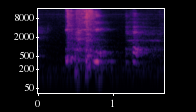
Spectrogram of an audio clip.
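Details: Child's imitated (fake) sneeze: two short forced bursts of breath, playful and close to a cough.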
